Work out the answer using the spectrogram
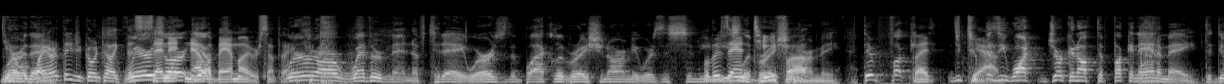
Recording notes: Phone calls.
